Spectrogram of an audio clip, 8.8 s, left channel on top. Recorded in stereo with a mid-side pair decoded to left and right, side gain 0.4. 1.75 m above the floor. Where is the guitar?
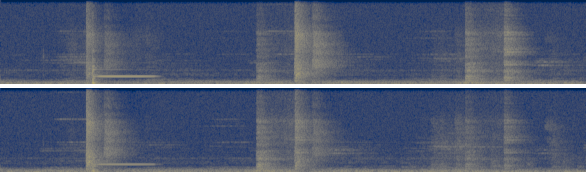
45° left, 1.7 m.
